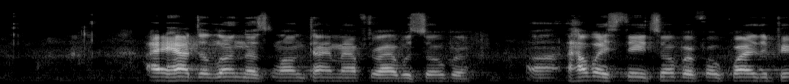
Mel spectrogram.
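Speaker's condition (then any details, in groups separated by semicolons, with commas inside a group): ALS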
